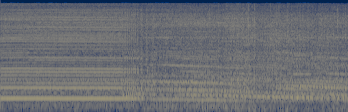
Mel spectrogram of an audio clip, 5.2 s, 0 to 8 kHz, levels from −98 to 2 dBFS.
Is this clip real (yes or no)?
yes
